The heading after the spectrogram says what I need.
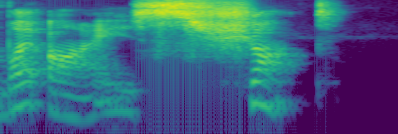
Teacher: And again, especially when it appears together with other fortis fricatives, affricates, or plosives, as for example in my eyes shut, where the fortis fricative sh in shut influences the quality of the preceding lenis fricative z in eyes and devoices it, so that eyes becomes eyes, with my eyes shut. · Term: regressive assimilation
